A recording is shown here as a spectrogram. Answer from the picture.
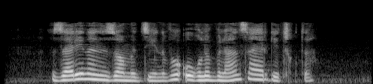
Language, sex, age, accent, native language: Uzbek, female, 19-29, Toshkent shahri, Uzbek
